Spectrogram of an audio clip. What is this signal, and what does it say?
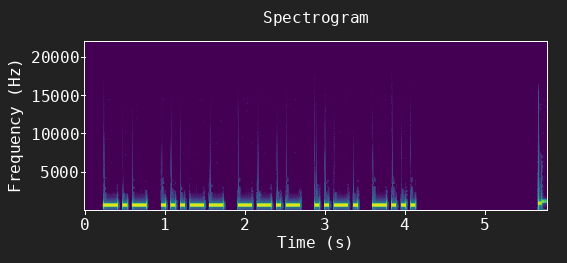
Morse code, heard as a keyed tone, about 20 wpm, 700 Hz. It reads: K3QFB
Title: USA Call Signs - 5 Characters - 4x Character Spacing - 20wpm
